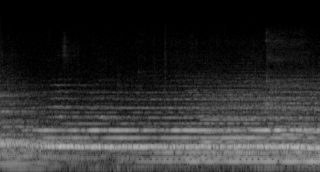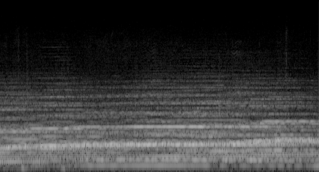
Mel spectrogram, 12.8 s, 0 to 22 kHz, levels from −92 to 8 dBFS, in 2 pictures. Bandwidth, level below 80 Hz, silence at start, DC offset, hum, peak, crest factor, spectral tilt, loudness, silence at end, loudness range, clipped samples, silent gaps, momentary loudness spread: 9.2 kHz; -60 dBFS; 0 s; under 0.1%; none; -14 dBFS; 14 dB; -8 dB/octave; -29 LUFS; 0 s; 4 LU; under 0.1%; none; 6 LU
